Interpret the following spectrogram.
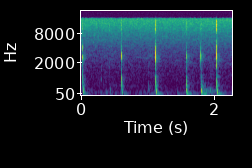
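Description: Stylus tip tapping and dragging on a tablet's glass screen while handwriting: a string of short, sharp taps, about six in two seconds, unevenly spaced.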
